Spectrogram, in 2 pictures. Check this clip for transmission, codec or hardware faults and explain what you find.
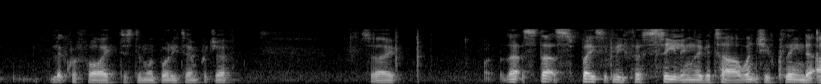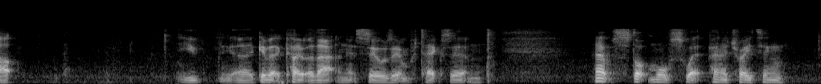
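Nothing in the clip points to a fault in how the audio was carried, encoded or captured. There is no event to place in time and no mechanism to explain.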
